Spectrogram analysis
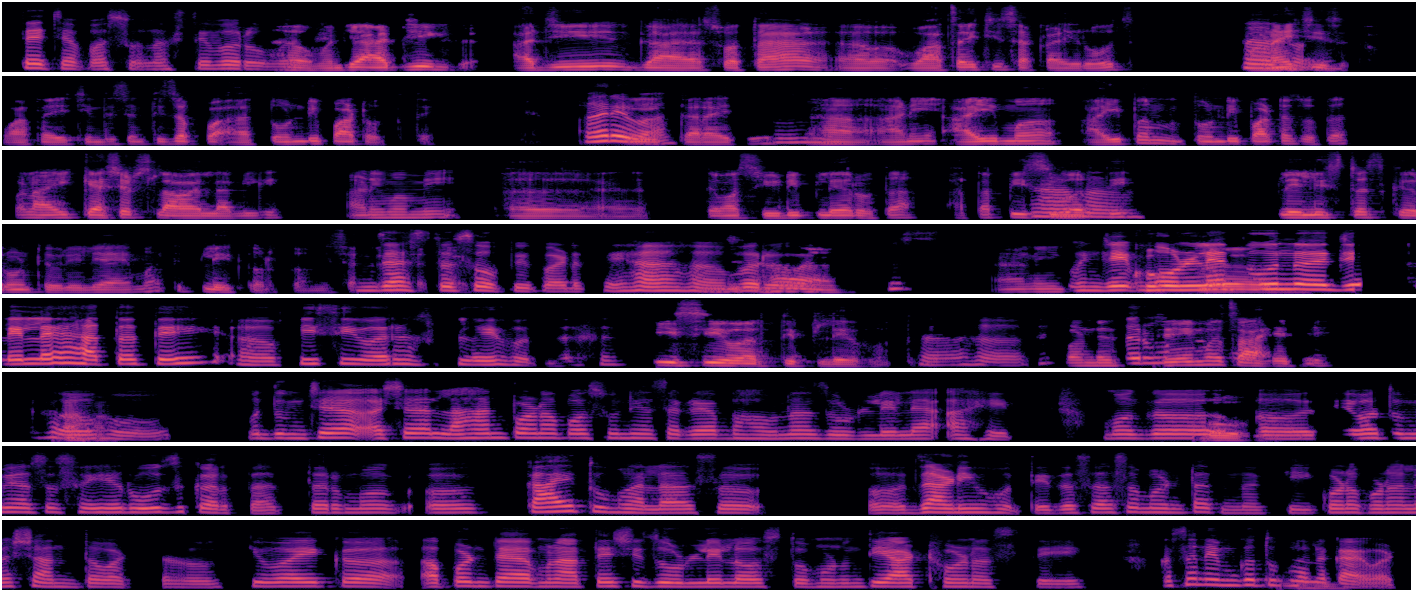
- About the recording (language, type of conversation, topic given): Marathi, podcast, तुमच्या घरात रोज केल्या जाणाऱ्या छोट्या-छोट्या दिनचर्या कोणत्या आहेत?
- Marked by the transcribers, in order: other background noise; in English: "इन द सेन्स"; in English: "प्लेलिस्टच"; laughing while speaking: "पीसीवर प्ले होतं"; unintelligible speech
